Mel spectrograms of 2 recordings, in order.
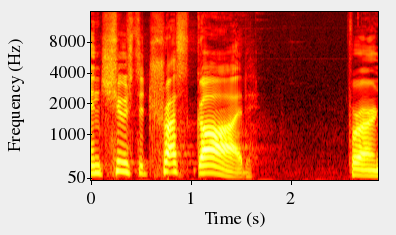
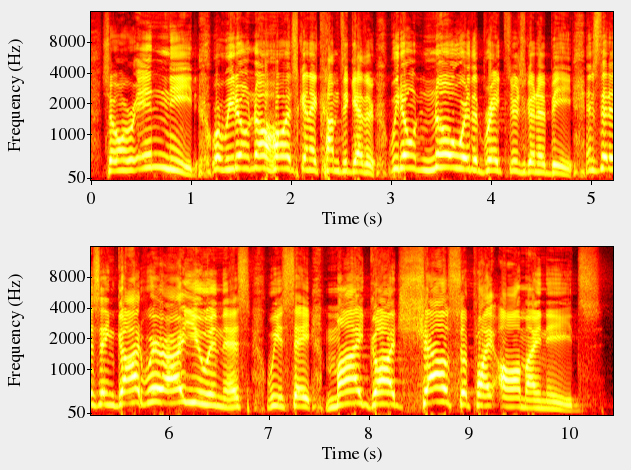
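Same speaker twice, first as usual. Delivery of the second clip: fervent preaching; 8 semitones higher, 5 dB louder than usual. Acted. Preacher urging worried listeners toward faith, loud and rising. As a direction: preach it out and lean into the promise. Preacher builds to full force.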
